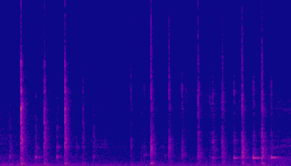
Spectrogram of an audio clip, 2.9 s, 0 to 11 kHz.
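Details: 2002 Zenith TBBR1352Z TV/VCR combo front panel after its broken power and play buttons were replaced with smaller low-profile tact switches: crisp, light clicks several per second, snapping cleanly as healthy buttons should.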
